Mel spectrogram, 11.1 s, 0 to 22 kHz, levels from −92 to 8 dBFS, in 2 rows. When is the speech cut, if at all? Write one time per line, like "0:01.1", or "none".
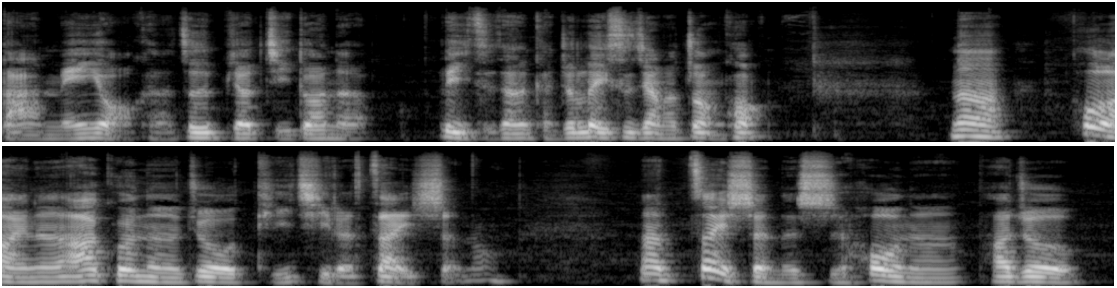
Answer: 0:05.2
